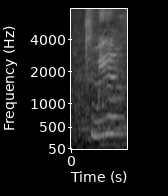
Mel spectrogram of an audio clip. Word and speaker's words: Tamia: Tamia. – Tamia.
